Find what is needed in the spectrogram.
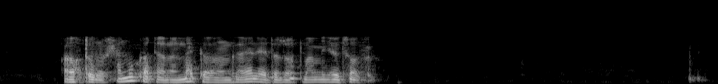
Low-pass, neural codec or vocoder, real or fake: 3.6 kHz; codec, 24 kHz, 1 kbps, SNAC; fake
